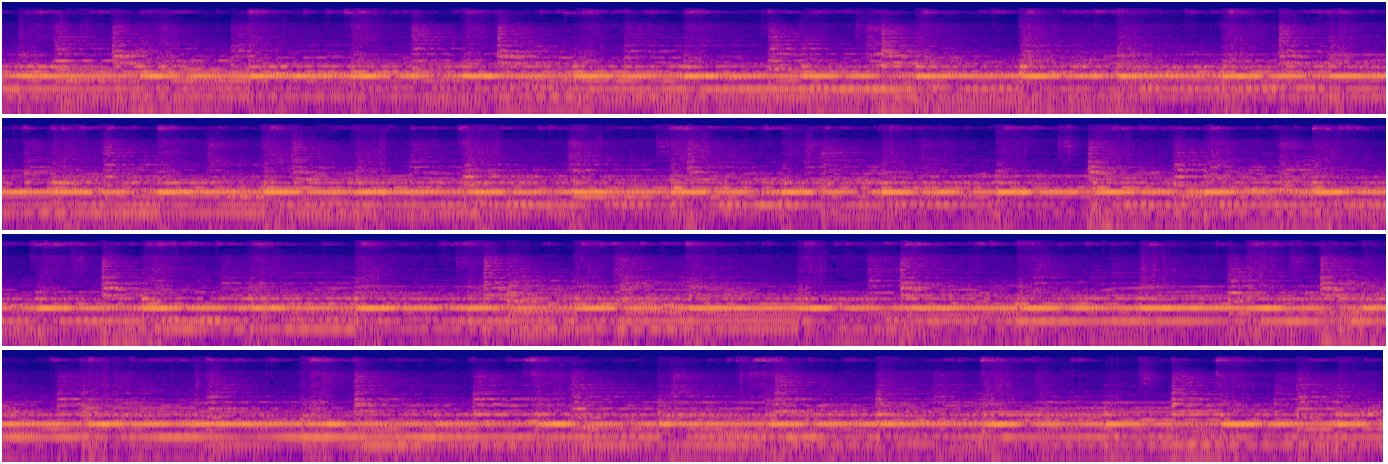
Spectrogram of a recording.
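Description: Large church bells ring loudly and repeatedly close by, their tones ringing on and overlapping.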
